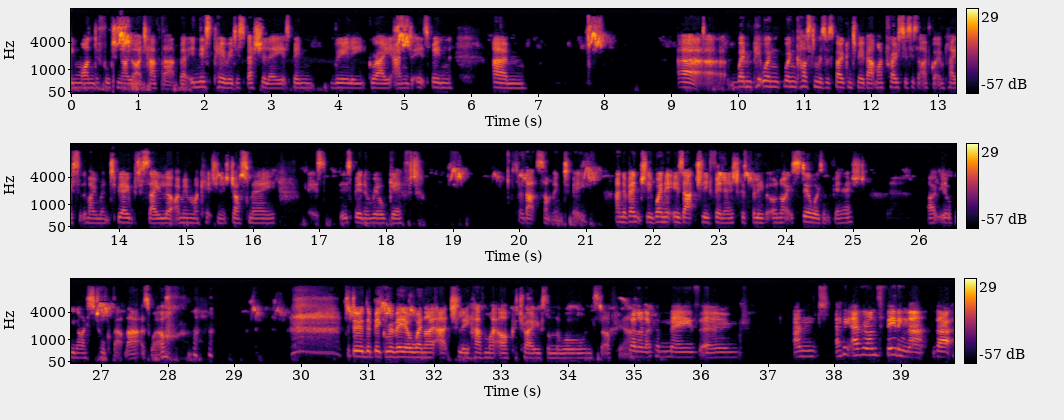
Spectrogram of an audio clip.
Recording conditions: video call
